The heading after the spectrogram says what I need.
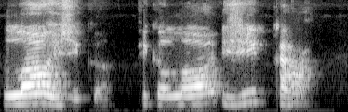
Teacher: Lógica, fica lógica. De trás para frente o ló é o mais forte, então é uma proparoxítona.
